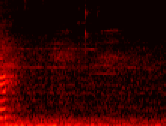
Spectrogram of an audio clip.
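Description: Near silence: faint room tone, with a spoken word trailing off at the very start.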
